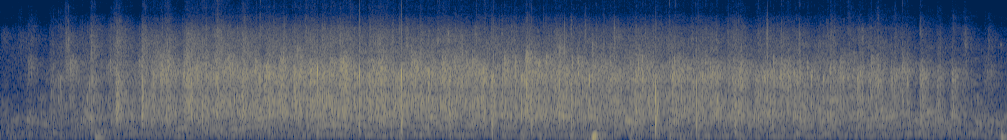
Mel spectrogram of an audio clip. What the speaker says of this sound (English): I will assume that applause meant there was a motion for acclamation.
